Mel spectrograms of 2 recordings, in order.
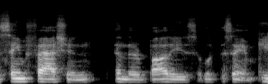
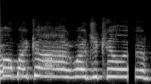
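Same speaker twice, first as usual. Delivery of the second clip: acted very high, wailing, drawn-out scream. Recounting a vampire story, the speaker acts out the wife's reaction, imitating a screaming wife. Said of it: "his wife is like screaming".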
